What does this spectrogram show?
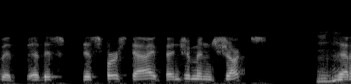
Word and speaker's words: Shuck: This first guy, Benjamin Shucks, is that how he pronounced his name?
